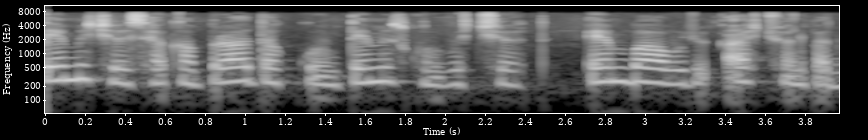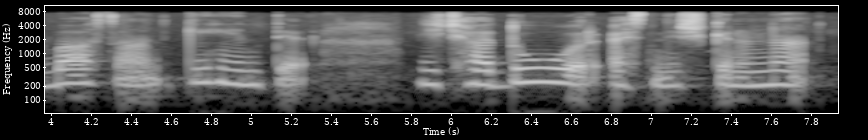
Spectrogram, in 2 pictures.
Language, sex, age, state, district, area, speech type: Kashmiri, female, 18-30, Jammu and Kashmir, Budgam, rural, spontaneous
